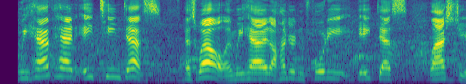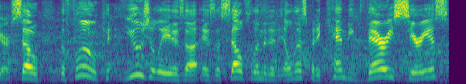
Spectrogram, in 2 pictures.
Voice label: Farmshow Flu Shot radio; DOH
